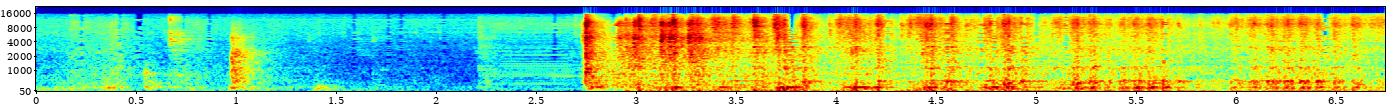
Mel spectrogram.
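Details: 1967 VW Bug, big-bore 2387cc, ~15°F, after distributor cap replaced for weak spark: short starter whirr, catches and runs rough and uneven; both carbs spraying, owner guesses flooded with too much gas.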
